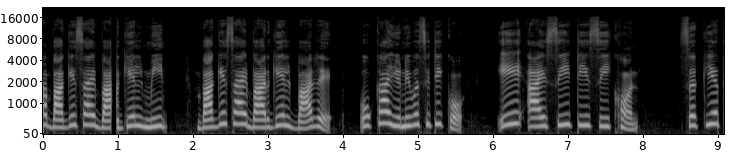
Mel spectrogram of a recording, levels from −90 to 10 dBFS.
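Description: Likely a Bluetooth dropout: at 0.90 s, packets seem not to reach the headphones in time, so the output goes silent until 1.01 s, roughly five frames' worth. The speech cuts out, then resumes further along, as if it had kept playing through the gap.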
